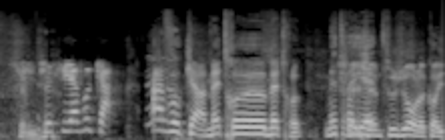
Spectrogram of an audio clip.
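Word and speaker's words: Hayet: J'ai bien prononcé votre prénom, Ayette? Oui, tout à fait, c'est parfait.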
